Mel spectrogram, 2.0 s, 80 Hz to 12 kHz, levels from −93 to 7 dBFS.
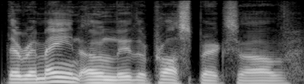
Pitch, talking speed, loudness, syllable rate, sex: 125 Hz, 175 wpm, -15 LUFS, 5.4 syllables/s, male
